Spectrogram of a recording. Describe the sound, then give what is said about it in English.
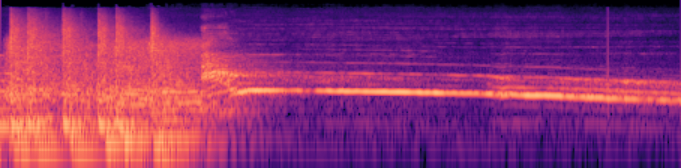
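A person howling like a werewolf lets out a long, loud wolf-like howl that holds steady and slowly sinks in pitch for several seconds, preceded by a quick series of sharp, punchy bursts. “Teen Wolf gonna howl today.”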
